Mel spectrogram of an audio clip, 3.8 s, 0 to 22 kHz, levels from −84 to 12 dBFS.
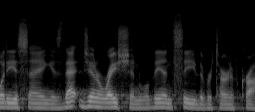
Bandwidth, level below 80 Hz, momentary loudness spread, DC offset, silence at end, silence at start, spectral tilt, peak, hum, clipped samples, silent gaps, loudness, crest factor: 15 kHz; -74 dBFS; 8 LU; under 0.1%; 0 s; 0 s; -6.5 dB/octave; -20 dBFS; none; under 0.1%; none; -38 LUFS; 18 dB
